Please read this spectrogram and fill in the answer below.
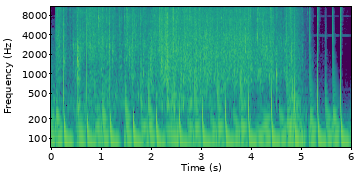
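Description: Dramatic background score with a fast, steady thudding drum beat, overlaid by a loud rush of water splashing from a plastic bucket that starts suddenly and fades out about five seconds in.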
